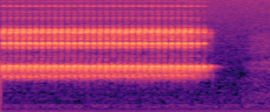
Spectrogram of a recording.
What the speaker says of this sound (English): The other one we heard in a number of places, which was kind of early, was the toad.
